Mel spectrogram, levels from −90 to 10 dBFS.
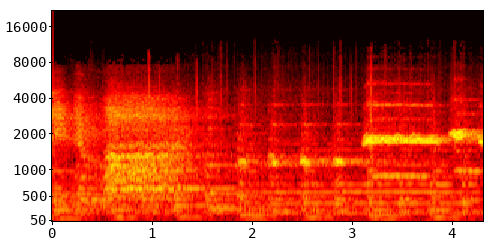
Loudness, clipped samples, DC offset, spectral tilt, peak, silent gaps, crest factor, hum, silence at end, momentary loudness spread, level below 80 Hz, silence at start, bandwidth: -20 LUFS; under 0.1%; under 0.1%; -3.5 dB/octave; -4 dBFS; none; 18 dB; none; 0 s; 15 LU; -54 dBFS; 0 s; 11.5 kHz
